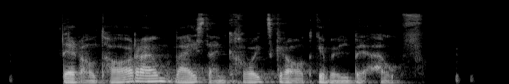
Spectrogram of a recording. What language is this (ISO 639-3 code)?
deu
